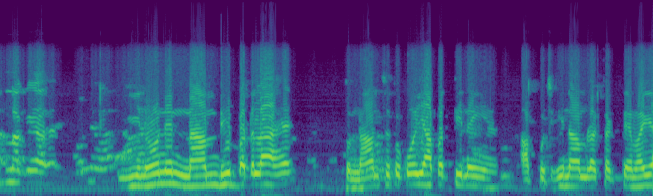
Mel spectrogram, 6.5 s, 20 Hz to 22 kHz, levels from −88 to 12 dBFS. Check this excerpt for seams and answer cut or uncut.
uncut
